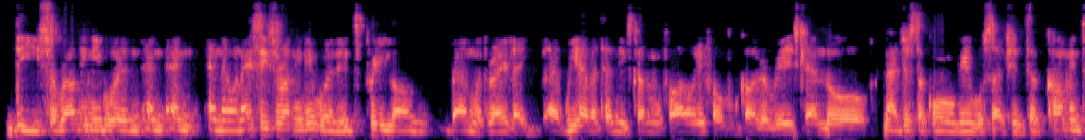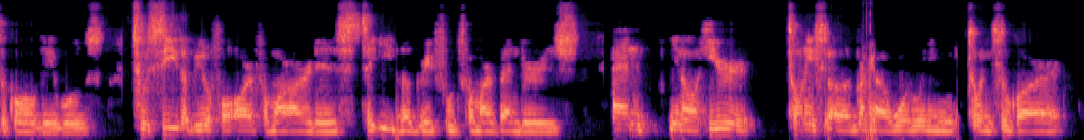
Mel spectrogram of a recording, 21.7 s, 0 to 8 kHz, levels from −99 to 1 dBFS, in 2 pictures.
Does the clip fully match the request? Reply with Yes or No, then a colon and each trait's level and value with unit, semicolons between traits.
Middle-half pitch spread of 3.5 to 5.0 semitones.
No: narrow, 2.4 semitones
